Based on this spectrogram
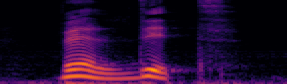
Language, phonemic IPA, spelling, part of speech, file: Swedish, /²vɛlːdɪt/, väldigt, adjective / adverb, Sv-väldigt.ogg
- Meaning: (adjective) indefinite neuter singular of väldig; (adverb) very, really (to a very high degree)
